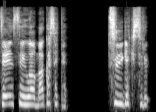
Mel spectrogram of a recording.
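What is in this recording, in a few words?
chant, Japanese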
